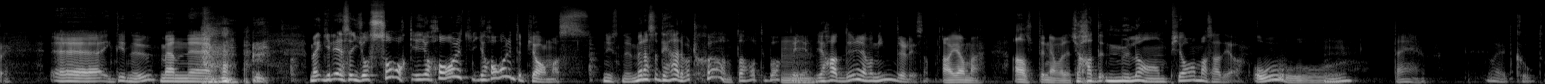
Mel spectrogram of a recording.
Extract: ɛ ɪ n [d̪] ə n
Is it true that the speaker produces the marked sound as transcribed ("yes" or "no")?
no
